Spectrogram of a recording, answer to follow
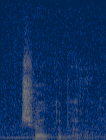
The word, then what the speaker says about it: Chocobo: Like, when I saw Chocobo for the first time, I thought it was pronounced not Chocobo, but pronounced Chocobo. But that took years until I heard it out loud for the first time, and I said, oh, it's Chocobo, not Chocobo.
